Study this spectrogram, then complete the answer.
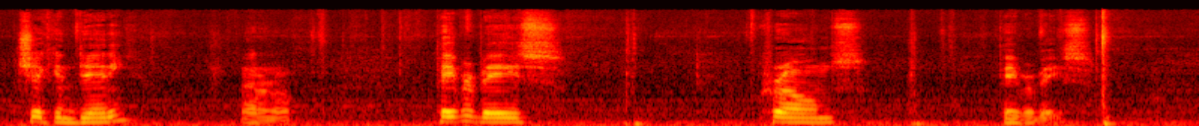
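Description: Trading cards riffle and flick against each other.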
